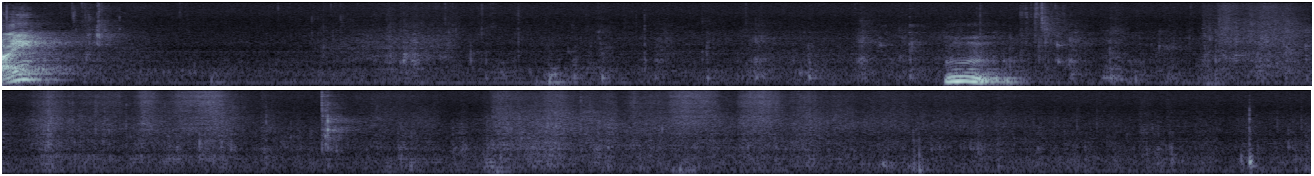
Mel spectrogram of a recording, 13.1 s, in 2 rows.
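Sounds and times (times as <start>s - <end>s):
faint chewing: 1.5s - 9.5s, 10.8s - 13.0s
soft rustles: 6.0s - 12.0s.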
